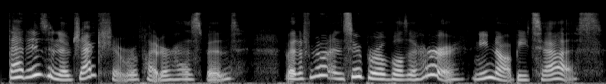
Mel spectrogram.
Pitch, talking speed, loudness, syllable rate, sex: 270 Hz, 180 wpm, -18 LUFS, 5.0 syllables/s, female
